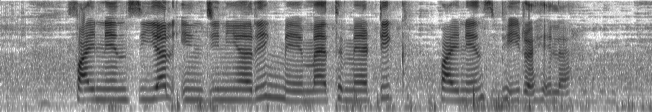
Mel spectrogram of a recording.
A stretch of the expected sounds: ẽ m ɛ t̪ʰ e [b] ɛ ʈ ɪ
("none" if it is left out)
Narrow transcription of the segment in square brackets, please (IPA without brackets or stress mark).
m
